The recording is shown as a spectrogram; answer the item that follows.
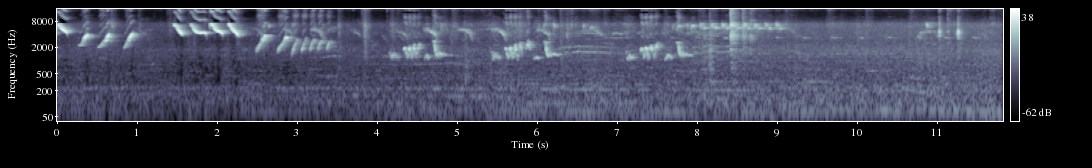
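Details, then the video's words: White-rumped shama singing in the morning: rapid series of loud whistled notes and sweeping rising phrases, repeated quickly, then varied warbling trills with chattering notes; faint background hum. "Kicauan murai batu di pagi hari"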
